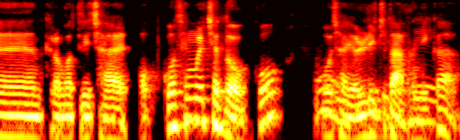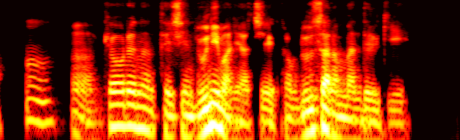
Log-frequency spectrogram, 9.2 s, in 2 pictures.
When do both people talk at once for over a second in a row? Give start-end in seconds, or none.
3.2-4.5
